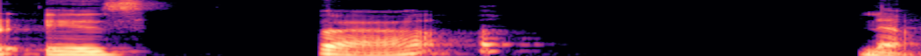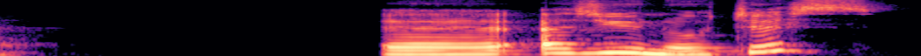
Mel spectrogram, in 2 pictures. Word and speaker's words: ف: Now, as you notice, the fa is produced from the lips. It's an easy letter. It's very common in almost every language, and it's like the F in English, like find or something like that. Nothing new, same pronunciation, same everything.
